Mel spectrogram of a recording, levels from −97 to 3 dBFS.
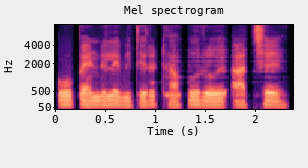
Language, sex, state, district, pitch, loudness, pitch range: Bengali, male, West Bengal, Alipurduar, 110 Hz, -16 LUFS, 105-115 Hz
